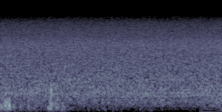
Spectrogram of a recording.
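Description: Steady, faint outdoor background hiss with no other sound in it, apart from a tiny click about half a second in.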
